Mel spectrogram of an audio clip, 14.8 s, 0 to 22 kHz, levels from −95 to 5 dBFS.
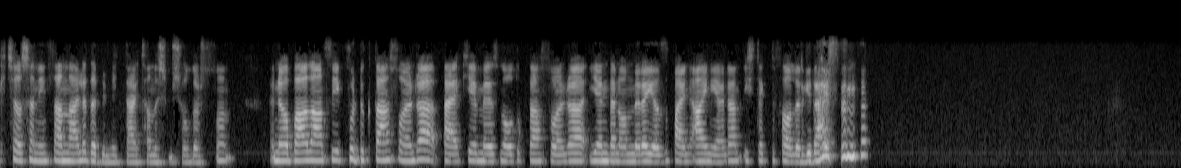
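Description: No technical faults are audible.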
